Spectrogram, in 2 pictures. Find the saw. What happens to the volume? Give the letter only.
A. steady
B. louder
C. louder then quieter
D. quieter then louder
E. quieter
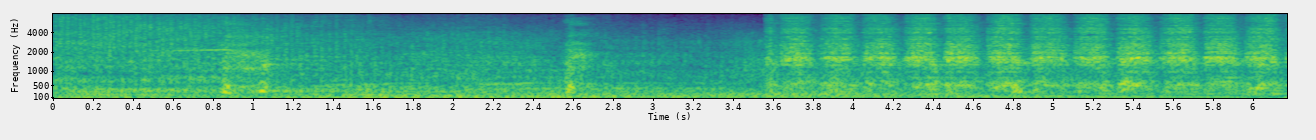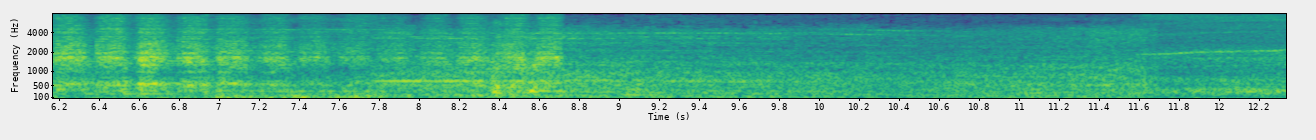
E.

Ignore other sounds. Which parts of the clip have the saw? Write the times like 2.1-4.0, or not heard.
3.5-8.8.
